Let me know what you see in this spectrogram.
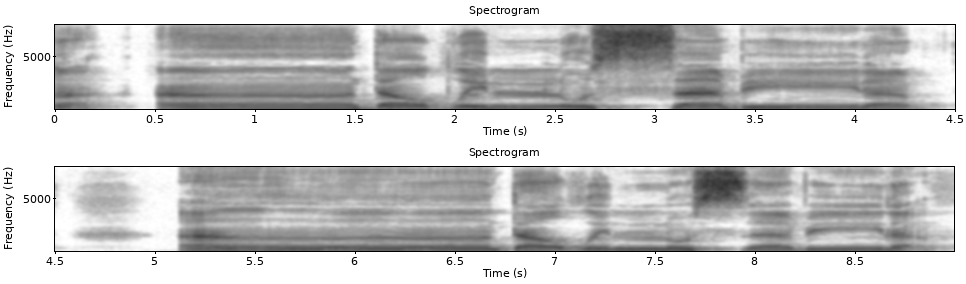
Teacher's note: ہے، غنہ کریں گے، تا کو نون سے ادا کریں گے، ضاد کو موٹا ادا کریں گے، لام کے سامنے لائیں گے، لام کے اوپر تشدید زور دیں گے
